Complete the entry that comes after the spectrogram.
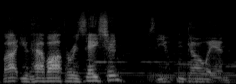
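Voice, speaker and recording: A menacing game cop, sharp gravelly voice, bossy and scornful, music behind him. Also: male voice, medium pitch, fast. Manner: scornful, curt, threatening. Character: officious, menacing male secret police officer. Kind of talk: video game voice acting.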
